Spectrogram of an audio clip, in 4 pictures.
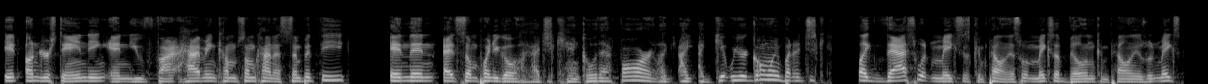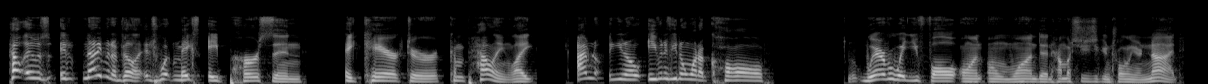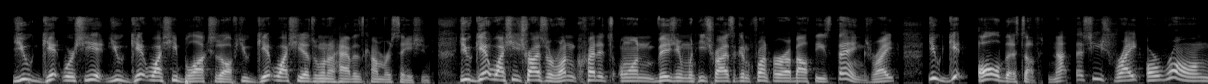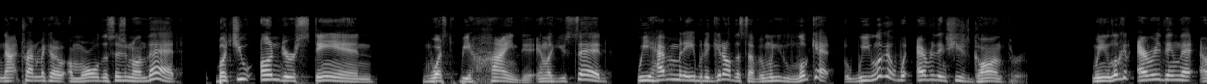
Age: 30-49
